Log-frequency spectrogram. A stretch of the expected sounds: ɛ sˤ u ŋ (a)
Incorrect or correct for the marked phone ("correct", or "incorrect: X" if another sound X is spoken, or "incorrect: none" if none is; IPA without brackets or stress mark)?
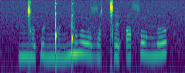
incorrect: ʌ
